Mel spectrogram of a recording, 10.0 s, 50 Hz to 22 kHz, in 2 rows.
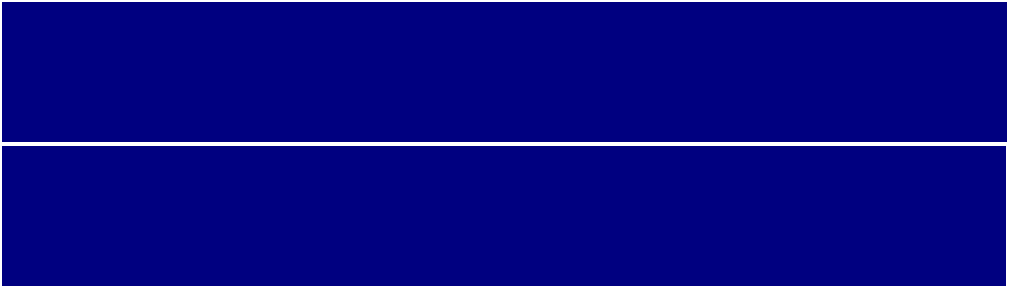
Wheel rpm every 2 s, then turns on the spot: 0, 0, 0, 0, 0.
none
